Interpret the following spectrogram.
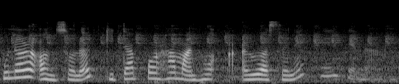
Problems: background sounds at intervals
